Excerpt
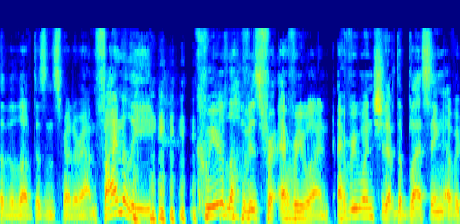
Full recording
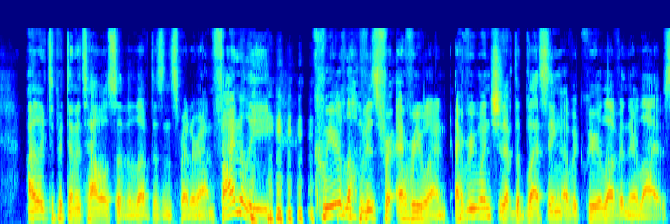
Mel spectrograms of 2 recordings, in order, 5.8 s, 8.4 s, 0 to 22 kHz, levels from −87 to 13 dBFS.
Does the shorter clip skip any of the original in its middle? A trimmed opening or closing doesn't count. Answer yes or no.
no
